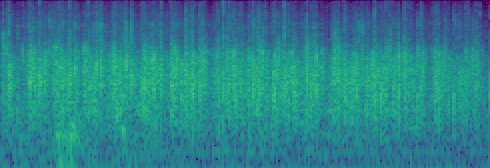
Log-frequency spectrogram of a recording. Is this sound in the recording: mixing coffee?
no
